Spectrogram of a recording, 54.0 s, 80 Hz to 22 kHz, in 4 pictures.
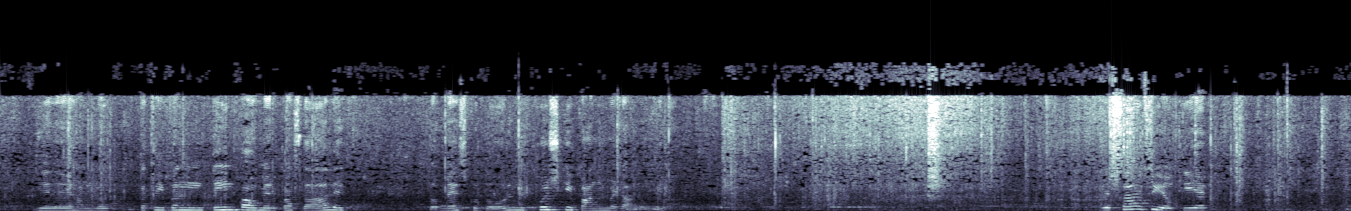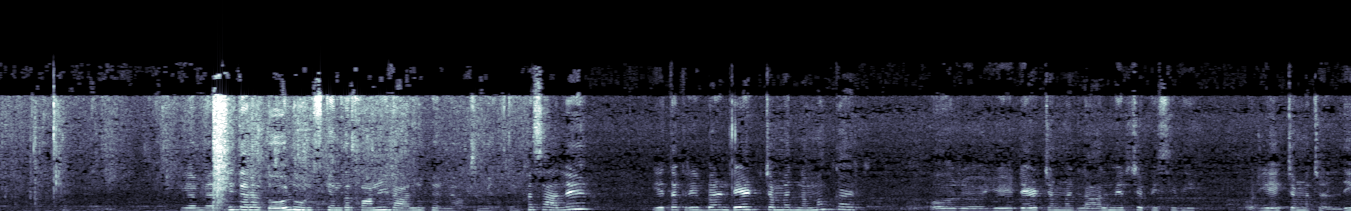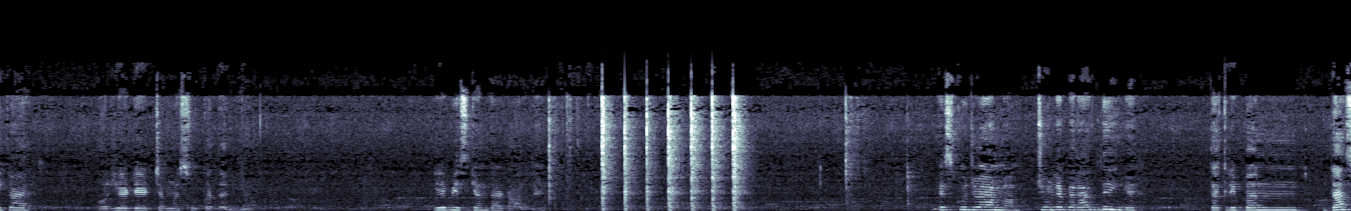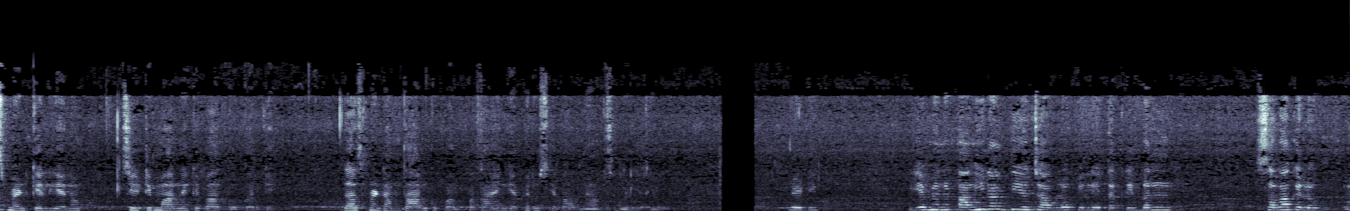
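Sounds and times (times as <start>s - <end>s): plastic bag rustle: 0.0s - 18.9s
lentils pouring into metal pot: 6.1s - 14.2s.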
